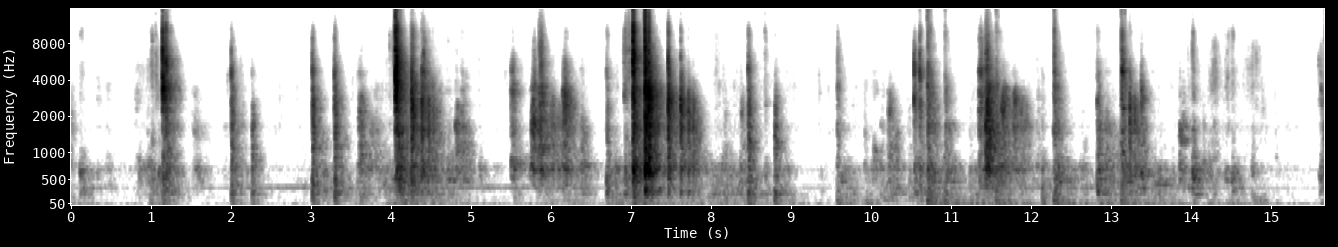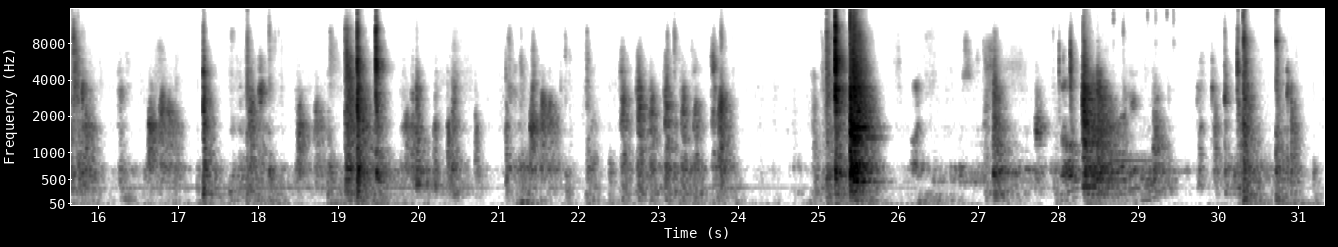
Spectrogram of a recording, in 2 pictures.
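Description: Table football game in play: irregular sharp clacks and knocks as the ball is struck by the plastic players and rattles off the rods and table walls, with a few much louder hits, the loudest about 7 and 25 seconds in. One shot during it goes in for a goal.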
